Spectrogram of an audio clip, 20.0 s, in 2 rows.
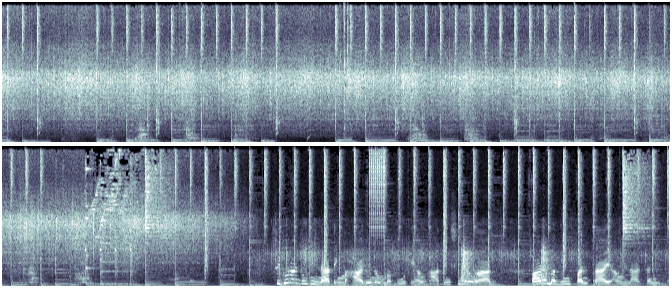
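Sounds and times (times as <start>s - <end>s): rice sizzling in frying pan: 0.0s - 20.0s
spatula stirring in pan: 1.9s - 4.1s, 5.2s - 11.4s.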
